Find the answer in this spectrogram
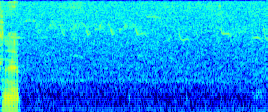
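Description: A brief spoken word, then faint, steady outdoor background hiss with no distinct sounds.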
